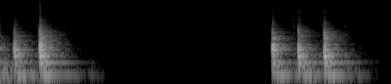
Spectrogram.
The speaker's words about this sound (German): Nachdem sie zurückgekehrt war, klopfte sie behutsam an die Schlafzimmertür.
